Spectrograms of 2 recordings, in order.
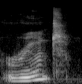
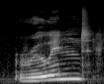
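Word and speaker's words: roont: They eat something, some energy within the children that results in them being ruined, R-O-O-N-T, pronounced like ruined, and these children end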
